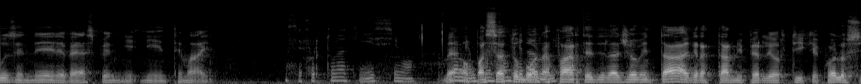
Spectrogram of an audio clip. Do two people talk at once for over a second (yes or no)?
yes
